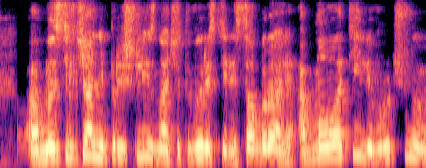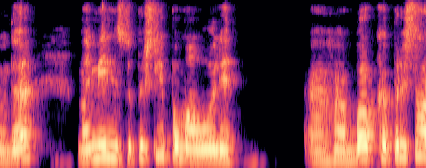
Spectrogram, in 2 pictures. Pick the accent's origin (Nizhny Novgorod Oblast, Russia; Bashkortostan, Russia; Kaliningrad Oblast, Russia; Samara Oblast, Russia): Bashkortostan, Russia; Ufa; я вырос в Уфе. Уфа – это очень такой энергетически тяжелый город.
